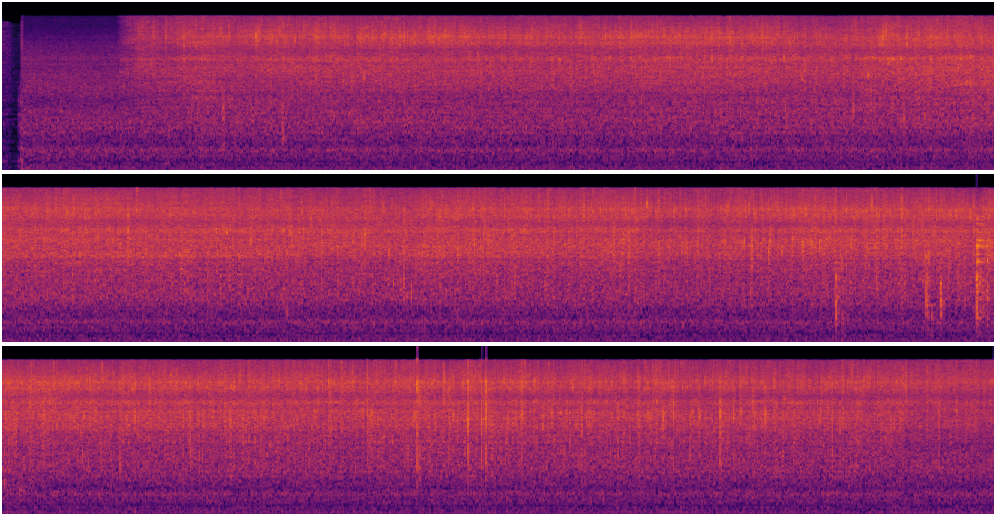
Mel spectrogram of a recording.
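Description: Pork steaks sizzling in hot oil in a nonstick frying pan: a steady frying hiss, with a few light clicks about two-thirds of the way through.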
